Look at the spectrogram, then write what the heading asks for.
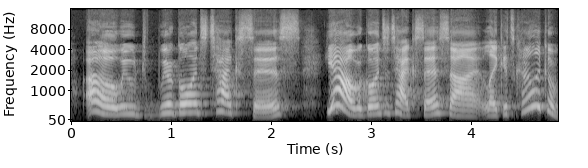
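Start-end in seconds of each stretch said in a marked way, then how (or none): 0.1-3.7 put-on Australian accent, pitched up. Describing how Australians talk, imitating them in an Australian accent. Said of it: "And they talk like this".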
